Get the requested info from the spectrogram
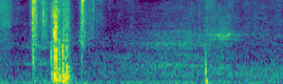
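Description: A few faint, short clicks and knocks, the loudest about half a second in and another about a second later, over a low hiss.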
